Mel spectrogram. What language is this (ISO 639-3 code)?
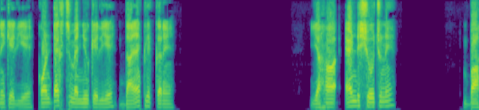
hin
